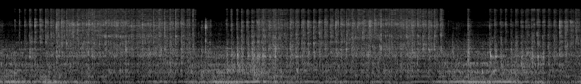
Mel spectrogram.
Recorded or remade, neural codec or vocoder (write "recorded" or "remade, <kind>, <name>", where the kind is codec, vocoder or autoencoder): remade, codec, SNAC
